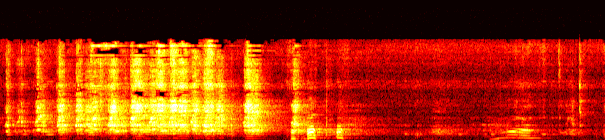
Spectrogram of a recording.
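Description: Guineafowl give a fast run of harsh, grating squawks, then a few lower, rising honking notes.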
